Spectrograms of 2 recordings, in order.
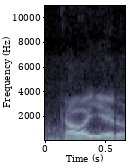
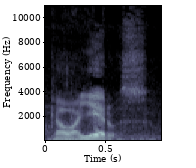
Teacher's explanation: los cubanos no pronunciamos a veces las eses al final de las palabras. Nos comemos las eses, como decimos en cubano.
